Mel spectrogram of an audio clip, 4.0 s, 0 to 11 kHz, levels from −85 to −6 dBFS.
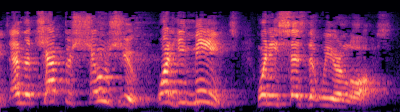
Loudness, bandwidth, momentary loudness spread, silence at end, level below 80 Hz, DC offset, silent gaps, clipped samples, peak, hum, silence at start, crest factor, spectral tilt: -18 LUFS; 8 kHz; 7 LU; 0.1 s; -84 dBFS; under 0.1%; none; under 0.1%; -2 dBFS; none; 0 s; 18 dB; 1 dB/octave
